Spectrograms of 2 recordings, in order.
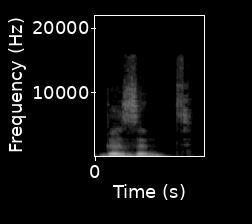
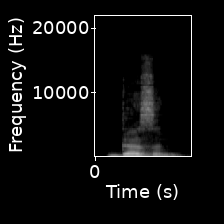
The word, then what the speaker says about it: doesn't: o t não tem todos os auxiliares negativos é muito comum eles não pronunciarem o t como o aluno brasileiro pronuncia né doesn't então se você falar eles entendem normalmente não tem problema só que é comum eles não falarem eles param no n doesn't doesn't tá porque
